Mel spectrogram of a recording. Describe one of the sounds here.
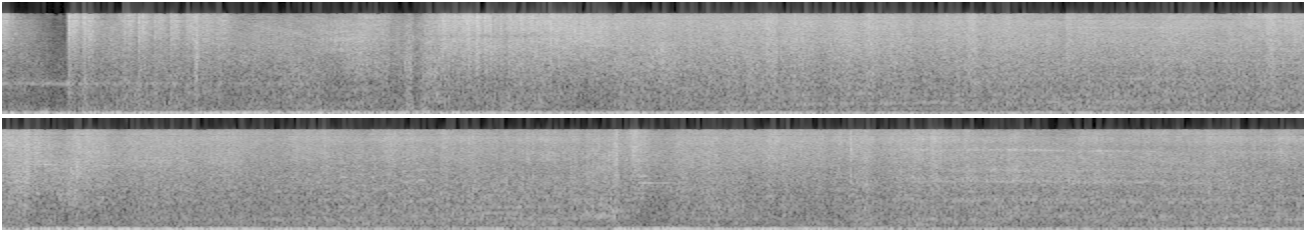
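Loud explosions rumble and boom.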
